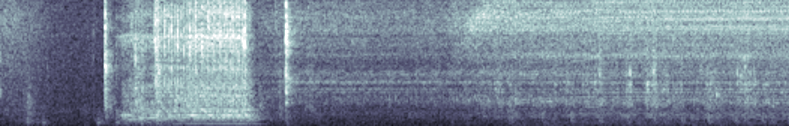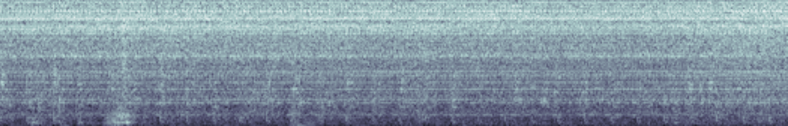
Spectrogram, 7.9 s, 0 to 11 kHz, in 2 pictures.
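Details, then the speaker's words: Toshiba V-77B VHS video recorder, first test after replacing the old sticky drive belts, run with the top cover off. A few mechanical clicks, then a faint, steady high whir as the tape winds evenly. Normal fast forward. "looks absolutely fine let's try rewind yeah rewind looks absolutely fine"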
